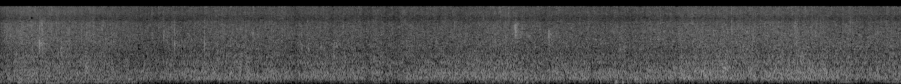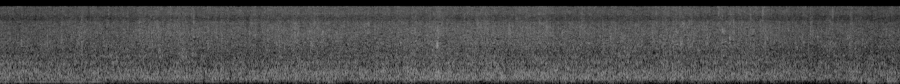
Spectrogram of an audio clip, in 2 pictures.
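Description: Heavy rain falling steadily: an even hiss with scattered drop ticks, and water streaming and dripping off a roof edge close by.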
